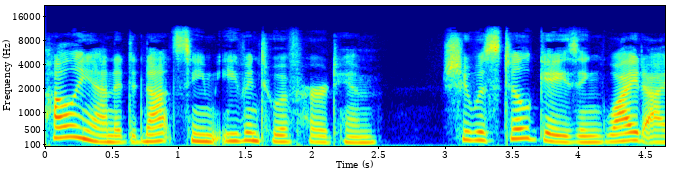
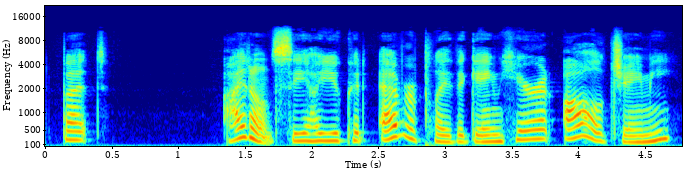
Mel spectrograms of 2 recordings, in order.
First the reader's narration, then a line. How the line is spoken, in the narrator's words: she faltered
